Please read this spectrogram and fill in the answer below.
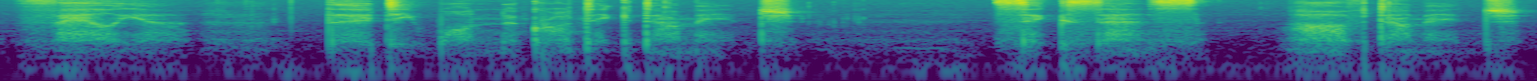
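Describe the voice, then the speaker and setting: A woman whispering an ASMR reading in a breathy voice, deliberate and broken into short phrases with pauses. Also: sharp tone. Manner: slow, deliberate, pausing between short phrases. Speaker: ASMR host reading game monster entries.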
